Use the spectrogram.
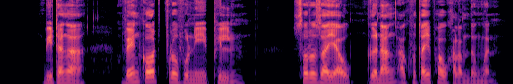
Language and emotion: Bodo, neutral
